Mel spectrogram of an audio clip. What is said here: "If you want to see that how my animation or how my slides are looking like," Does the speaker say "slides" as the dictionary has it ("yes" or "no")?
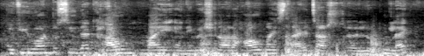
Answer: no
